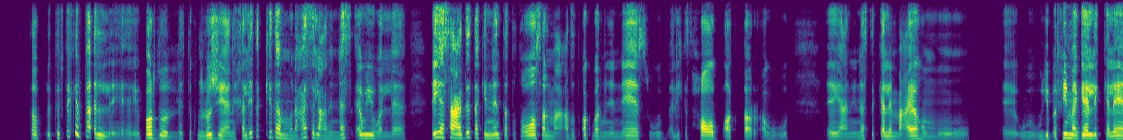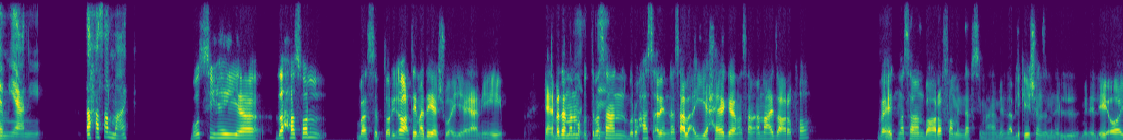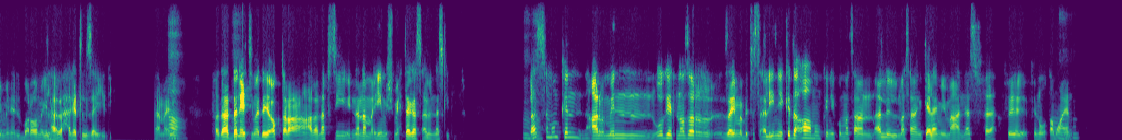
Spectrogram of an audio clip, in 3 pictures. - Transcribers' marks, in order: tapping; other noise; in English: "applications"; in English: "الAI"
- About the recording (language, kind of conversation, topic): Arabic, podcast, إزاي التكنولوجيا غيّرت روتينك اليومي؟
